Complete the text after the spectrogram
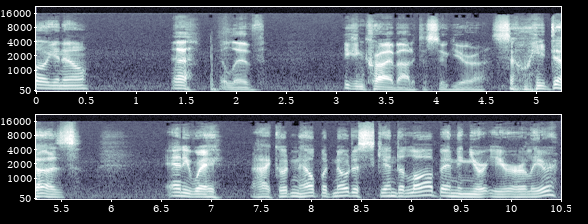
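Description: A second man answers calmly and close by.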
